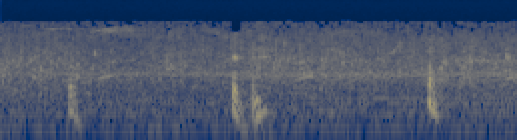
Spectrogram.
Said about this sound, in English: Oh, I must be hearing this. I'm going balmy. Oh, not. It's a boat. It's a bloody boat.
